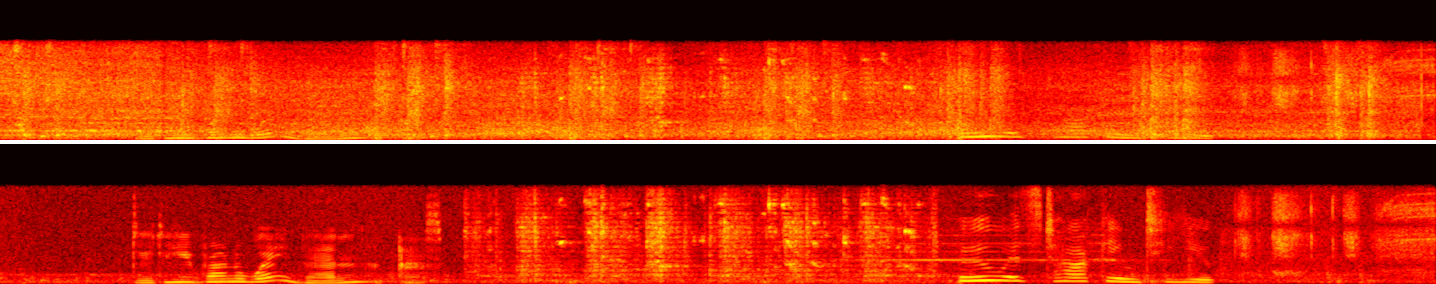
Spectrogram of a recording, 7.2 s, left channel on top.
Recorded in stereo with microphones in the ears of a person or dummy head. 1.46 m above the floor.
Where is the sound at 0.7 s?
25° right (ahead or behind).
